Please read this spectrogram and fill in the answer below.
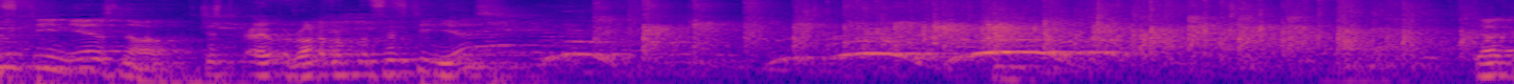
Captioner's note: applause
